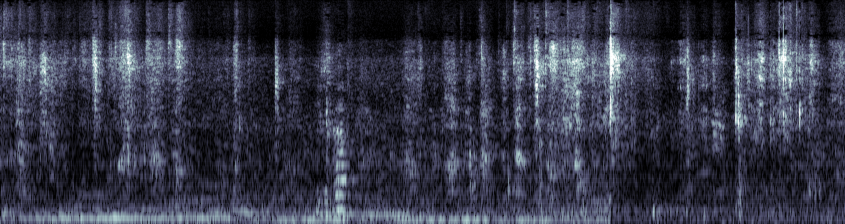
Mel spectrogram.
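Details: A male Chow Chow gives a low, rumbling growl with panting breaths during tug play in a training session, while a person talks and praises him nearby.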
